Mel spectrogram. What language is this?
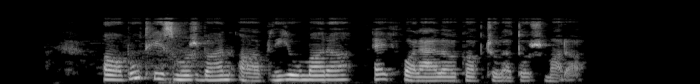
Hungarian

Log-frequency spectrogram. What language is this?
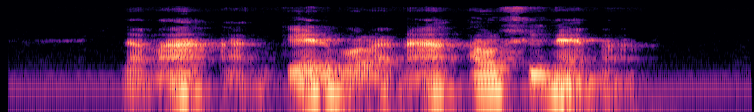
Catalan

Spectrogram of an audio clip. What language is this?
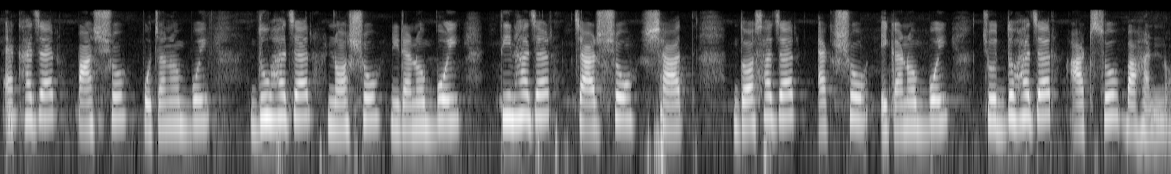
Bangla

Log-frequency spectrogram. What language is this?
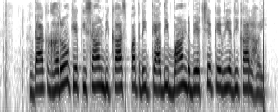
Magahi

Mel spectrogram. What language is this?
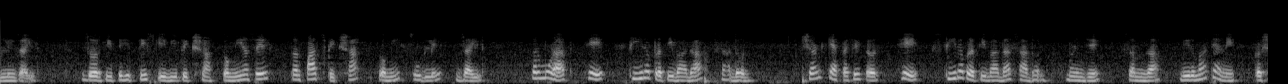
Marathi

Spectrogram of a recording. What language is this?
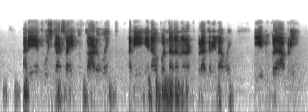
Gujarati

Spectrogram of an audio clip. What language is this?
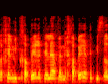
Hebrew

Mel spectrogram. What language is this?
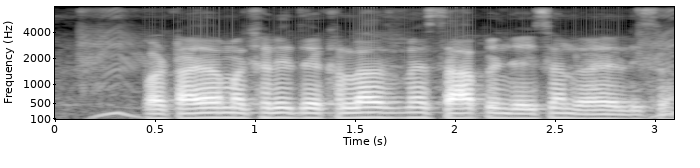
Bhojpuri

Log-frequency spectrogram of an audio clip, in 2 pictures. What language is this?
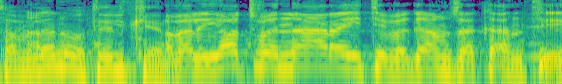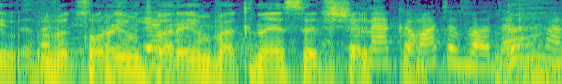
Hebrew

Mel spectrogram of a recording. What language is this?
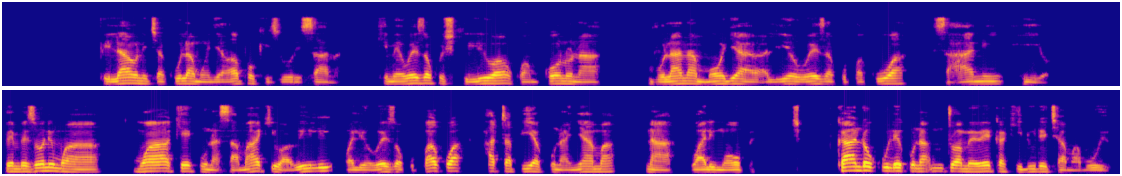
Swahili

